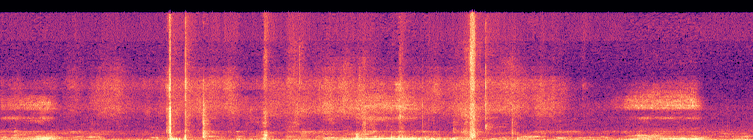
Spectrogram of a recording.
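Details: Beagle snoring indoors: soft wheezy breaths with faint low humming tones and a few sharp clicky snorts scattered through a quiet room.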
